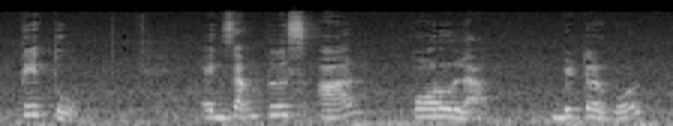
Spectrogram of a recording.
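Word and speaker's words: তেঁতো: taste bitter is again the n is in brackets so not a full n it's pronounced as teto examples are corolla bitter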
